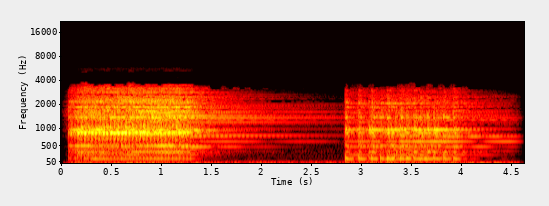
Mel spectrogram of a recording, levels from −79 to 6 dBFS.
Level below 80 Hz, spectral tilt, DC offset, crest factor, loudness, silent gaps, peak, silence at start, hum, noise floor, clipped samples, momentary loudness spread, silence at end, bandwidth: -46 dBFS; -7.5 dB/octave; under 0.1%; 18 dB; -16 LUFS; none; -2 dBFS; 0.05 s; none; -42 dBFS; under 0.1%; 21 LU; 0.05 s; 5.6 kHz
